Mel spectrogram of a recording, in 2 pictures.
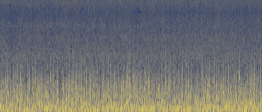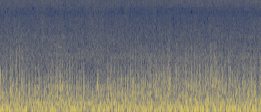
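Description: Steady wind noise on the microphone of a moving boat, over a motorboat engine running steadily and rushing water.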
